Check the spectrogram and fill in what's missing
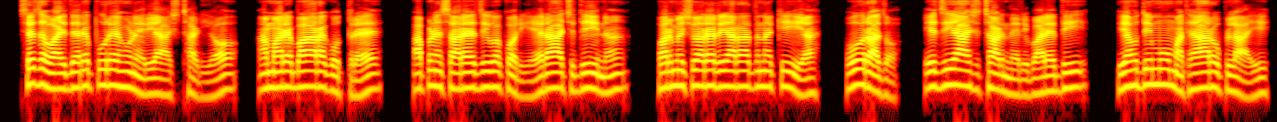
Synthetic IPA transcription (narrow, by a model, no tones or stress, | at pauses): seːd͡zaʋaːjd̪ɛɾɛpʊɾɛɦʊɽ̃ɛɾiaːʃt͡sʰaːɽijɔ | amaɾɛbaːɾaɡoːt̪ɾɛ | aːpɽ̃ɛsaːɾɛd͡zɪʋakɔɾḭɛɾaːd͡ʒd̪iːn | pɐɾmeːʃwəɾaɾiaːɾaːd̪nakɪiaː | oːɾaːd͡zɔ | eːd͡ziaːʃ̬t͡sʰaːɽnɛɾibaːɾɛd̪i | jɐɦʊd̪imʊ̃ːmãt̪ʰɛaːɾoːplaːi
